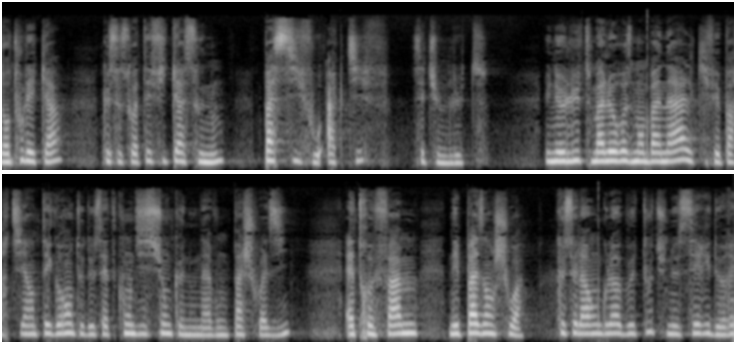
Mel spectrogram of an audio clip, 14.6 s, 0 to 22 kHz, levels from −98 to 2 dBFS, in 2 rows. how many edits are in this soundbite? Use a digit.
1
